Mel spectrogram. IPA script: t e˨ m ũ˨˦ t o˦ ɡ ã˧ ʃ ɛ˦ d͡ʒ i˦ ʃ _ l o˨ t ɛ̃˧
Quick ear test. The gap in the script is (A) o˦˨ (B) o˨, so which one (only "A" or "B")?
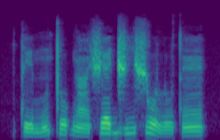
A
